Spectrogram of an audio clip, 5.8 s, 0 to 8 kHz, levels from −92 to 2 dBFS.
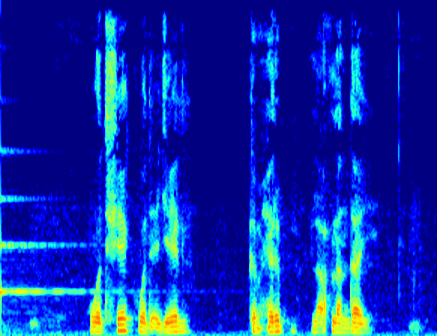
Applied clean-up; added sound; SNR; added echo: none; Piano; 19 dB; none.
